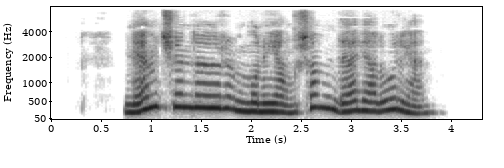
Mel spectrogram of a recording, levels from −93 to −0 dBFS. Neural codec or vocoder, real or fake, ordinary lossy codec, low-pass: codec, 16 kHz, 4.8 kbps, FACodec; fake; AAC, 32 kbps; 7.2 kHz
